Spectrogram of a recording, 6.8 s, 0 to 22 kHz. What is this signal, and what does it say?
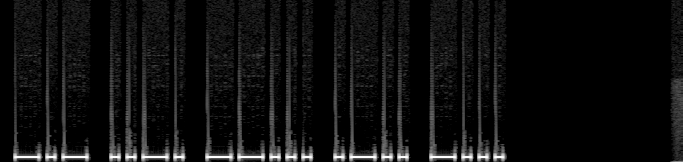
Morse code, heard as a keyed tone, about 18 wpm, 700 Hz. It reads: KF7LB
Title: Speed Racing - USA 2x2 Call Signs 15wpm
